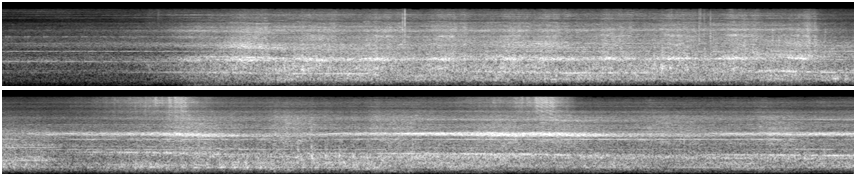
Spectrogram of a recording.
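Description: A Dutch NS electric passenger train passes the level crossing close by, arriving about two seconds in: a loud rush of wheel and running noise with high steady whines and a wheel squeal, and a few sharp clicks over rail joints. Underneath, the crossing's warning bells ring steadily.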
